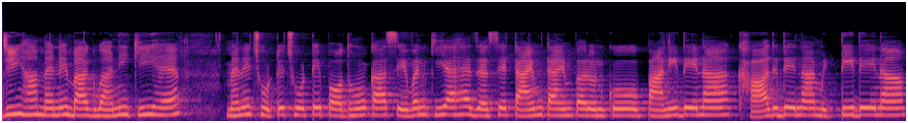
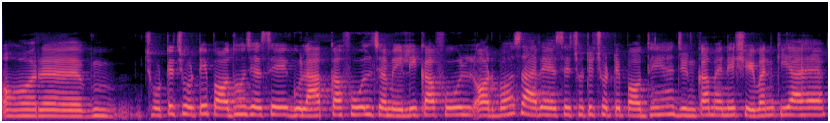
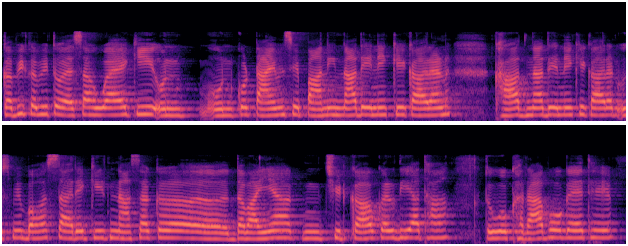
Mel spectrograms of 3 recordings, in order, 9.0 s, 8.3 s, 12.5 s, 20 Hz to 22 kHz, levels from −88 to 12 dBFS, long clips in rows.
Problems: none marked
